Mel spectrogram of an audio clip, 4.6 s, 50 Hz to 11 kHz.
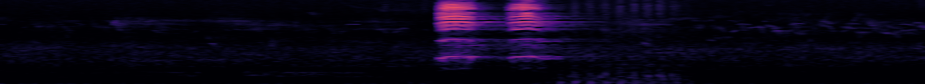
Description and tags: A Ring-necked pheasant, also called common pheasant. Recorded with a Zoom H5 and a XYH-5 Stereo mic.
common, bird, colchicus, ring, field-recording, phasianus, pheasant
